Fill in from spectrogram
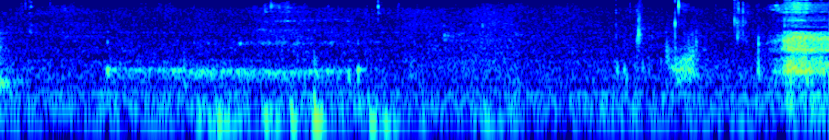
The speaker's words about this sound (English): Long sip.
